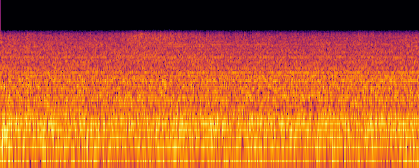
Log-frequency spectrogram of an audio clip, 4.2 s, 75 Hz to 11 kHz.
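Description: Steady rushing noise with a low rumble from the running F-35 flight simulator, even throughout with no change in level.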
